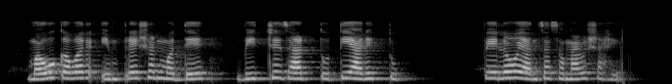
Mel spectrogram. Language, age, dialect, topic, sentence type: Marathi, 25-30, Varhadi, agriculture, statement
